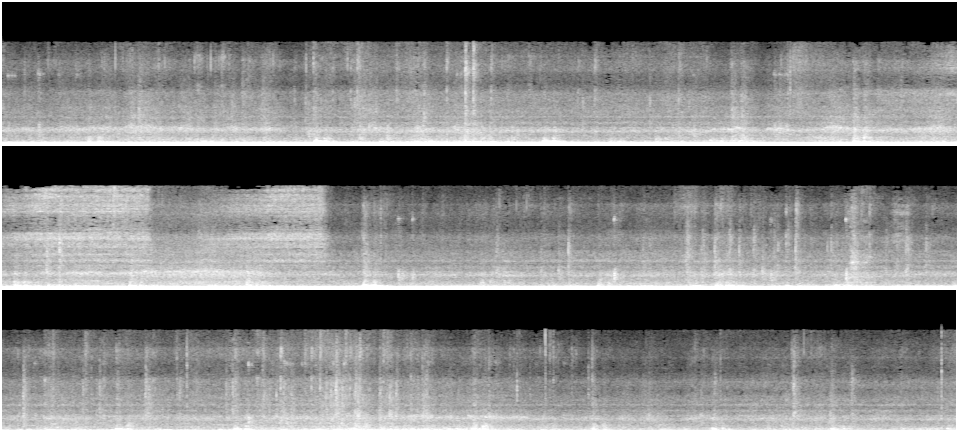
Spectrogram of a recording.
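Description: Electric commuter train running at speed, heard from inside the front car: a steady rumble of wheels on rail, with scattered clicks over rail joints. The rumble is heaviest in the first few seconds while the train crosses a steel truss bridge, and a low steady hum runs through the middle.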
